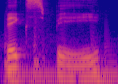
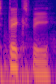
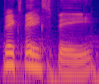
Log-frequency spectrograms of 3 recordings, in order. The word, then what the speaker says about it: Bixby: And we'll also round out with uh Big Speed. Did I pronounce that right? All right. Yeah, it's Bixby. Bixby.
